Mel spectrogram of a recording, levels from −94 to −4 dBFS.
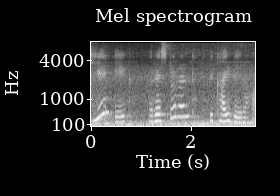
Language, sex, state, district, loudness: Hindi, female, Madhya Pradesh, Dhar, -15 LUFS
